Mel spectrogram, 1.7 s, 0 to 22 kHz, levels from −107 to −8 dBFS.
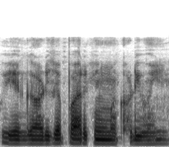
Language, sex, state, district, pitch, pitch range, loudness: Garhwali, male, Uttarakhand, Tehri Garhwal, 105 Hz, 105-110 Hz, -18 LUFS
